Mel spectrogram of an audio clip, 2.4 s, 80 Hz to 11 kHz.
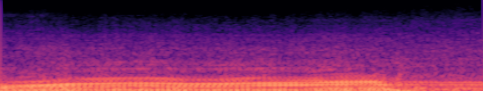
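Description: BMW M5 Competition's twin-turbo V8 accelerating hard, heard from inside the cabin. Its pitch climbs steadily, then falls abruptly near the end as the gearbox shifts up.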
